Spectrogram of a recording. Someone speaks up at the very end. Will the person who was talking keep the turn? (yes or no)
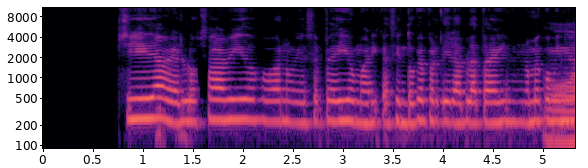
no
